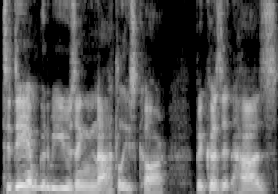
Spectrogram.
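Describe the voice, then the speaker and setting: The background stays quiet while a man talks. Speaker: car detailing reviewer. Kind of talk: product review talk. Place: garage. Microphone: camera far.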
